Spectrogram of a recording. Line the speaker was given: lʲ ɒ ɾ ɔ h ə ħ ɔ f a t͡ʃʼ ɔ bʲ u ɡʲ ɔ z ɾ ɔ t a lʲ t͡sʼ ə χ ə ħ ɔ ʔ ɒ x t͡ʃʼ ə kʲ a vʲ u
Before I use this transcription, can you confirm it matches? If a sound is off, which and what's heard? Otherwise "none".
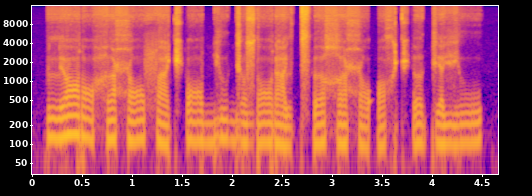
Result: t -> ɾ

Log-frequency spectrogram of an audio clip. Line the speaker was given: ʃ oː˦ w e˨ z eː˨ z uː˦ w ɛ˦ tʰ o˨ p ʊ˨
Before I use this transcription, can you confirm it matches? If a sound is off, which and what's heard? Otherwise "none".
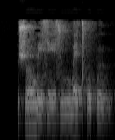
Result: none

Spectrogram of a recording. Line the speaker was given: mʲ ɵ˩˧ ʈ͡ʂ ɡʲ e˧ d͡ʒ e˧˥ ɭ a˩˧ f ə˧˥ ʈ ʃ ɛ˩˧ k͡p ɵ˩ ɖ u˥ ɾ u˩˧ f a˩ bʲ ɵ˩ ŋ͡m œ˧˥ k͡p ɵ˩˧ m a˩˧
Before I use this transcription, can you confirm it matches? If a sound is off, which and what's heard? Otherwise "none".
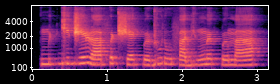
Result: ʈ͡ʂ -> ʈ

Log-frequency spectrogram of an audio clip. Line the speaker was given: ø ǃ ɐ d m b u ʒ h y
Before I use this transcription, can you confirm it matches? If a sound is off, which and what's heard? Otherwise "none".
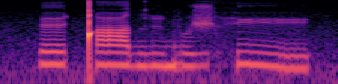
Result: ɐ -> ɑ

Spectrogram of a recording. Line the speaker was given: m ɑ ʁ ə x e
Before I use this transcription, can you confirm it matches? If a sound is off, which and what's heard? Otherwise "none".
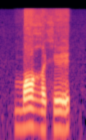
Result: ə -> ɪ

